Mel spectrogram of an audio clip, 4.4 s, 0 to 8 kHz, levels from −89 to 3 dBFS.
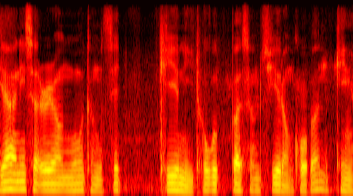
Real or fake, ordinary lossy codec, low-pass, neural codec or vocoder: fake; none; 7.2 kHz; codec, 16 kHz, 0.8 kbps, ZipCodec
